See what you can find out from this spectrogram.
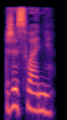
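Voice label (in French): "je soigne", French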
